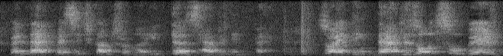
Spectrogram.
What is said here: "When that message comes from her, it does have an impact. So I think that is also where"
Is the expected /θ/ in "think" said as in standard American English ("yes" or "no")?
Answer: no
